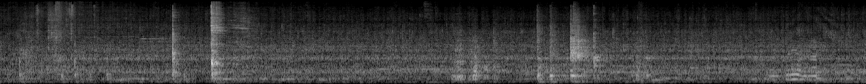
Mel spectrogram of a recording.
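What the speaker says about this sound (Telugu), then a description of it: "మటన్ మంచిగా ఆయిల్లో మటన్ బాగా ఫ్రై అవ్వాలి" Mutton in oil and masala on a cooking pot, heard as clinks and scrapes of a spoon stirring against the pan over a faint sizzle, close by, with a person talking intermittently.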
